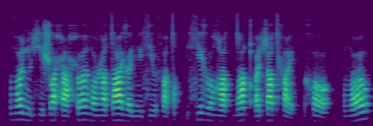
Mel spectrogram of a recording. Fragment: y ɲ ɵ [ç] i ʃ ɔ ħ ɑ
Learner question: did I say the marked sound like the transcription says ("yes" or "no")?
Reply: yes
